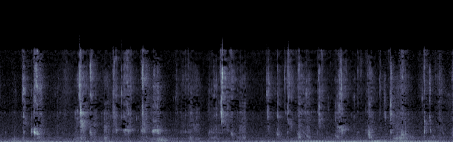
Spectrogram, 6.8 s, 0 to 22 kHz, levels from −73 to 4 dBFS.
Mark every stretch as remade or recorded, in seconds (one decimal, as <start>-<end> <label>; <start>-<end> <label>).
0.0-0.9 recorded; 0.9-2.1 remade; 2.1-2.6 recorded; 2.6-5.7 remade; 5.7-6.8 recorded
